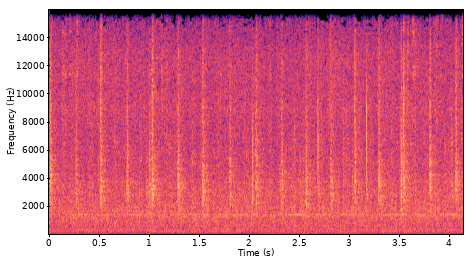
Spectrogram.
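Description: Horizon treadmill running with a steady motor hum and faint whine, and a dog's paws striking the moving belt in quick, slightly uneven footfalls, several a second. The belt is set to 3.0, a pace the dog is struggling to keep up with.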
